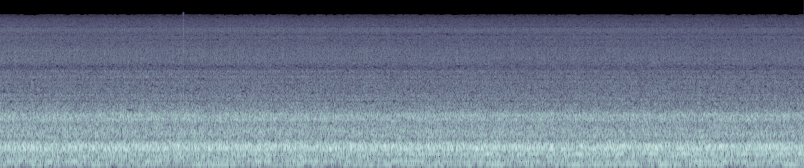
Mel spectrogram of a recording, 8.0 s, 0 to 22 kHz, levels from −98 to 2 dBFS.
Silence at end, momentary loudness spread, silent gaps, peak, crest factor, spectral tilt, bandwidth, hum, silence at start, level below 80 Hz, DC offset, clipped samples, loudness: 0 s; 1 LU; none; -4 dBFS; 12 dB; -5.5 dB/octave; 16 kHz; none; 0 s; -32 dBFS; under 0.1%; under 0.1%; -18 LUFS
